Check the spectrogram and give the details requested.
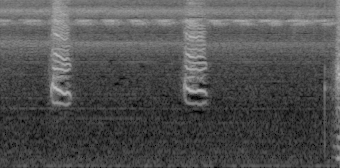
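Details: Blue jay kept and hand-fed, calling because it is hungry: two harsh, slightly downslurred shrieks about one and a half seconds apart, against a quiet indoor background.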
